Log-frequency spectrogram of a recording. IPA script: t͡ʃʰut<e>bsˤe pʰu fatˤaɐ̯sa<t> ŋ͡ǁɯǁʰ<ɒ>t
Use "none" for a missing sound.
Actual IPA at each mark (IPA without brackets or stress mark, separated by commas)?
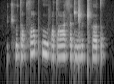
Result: e, t, ʌ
